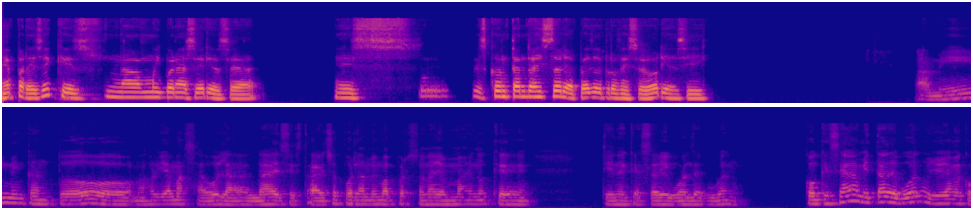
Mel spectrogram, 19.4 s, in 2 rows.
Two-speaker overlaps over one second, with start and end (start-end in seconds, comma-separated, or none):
none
